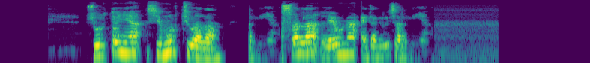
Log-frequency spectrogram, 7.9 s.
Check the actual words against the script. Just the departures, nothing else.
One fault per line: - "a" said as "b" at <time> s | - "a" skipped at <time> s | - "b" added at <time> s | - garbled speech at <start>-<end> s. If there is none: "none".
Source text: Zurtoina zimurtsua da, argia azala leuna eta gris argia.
none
